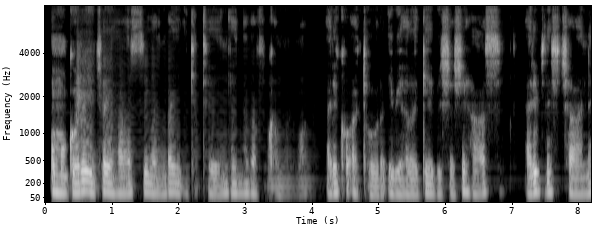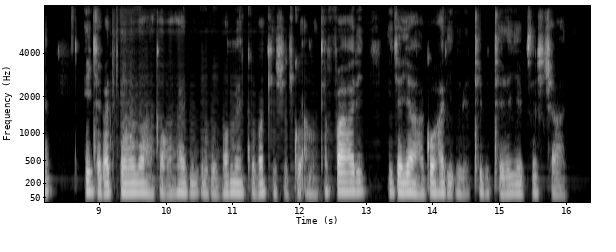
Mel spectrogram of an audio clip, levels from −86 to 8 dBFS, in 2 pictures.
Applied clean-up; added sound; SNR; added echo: neural mask model DeepFilterNet 3.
